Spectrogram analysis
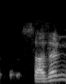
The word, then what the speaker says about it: southern: It's not pronounced like that. Northern. Southern. No. You're not listening to me. It's called southern. Southern. Yes. Okay. So we have northern, northern, and we have southern. Southern. There's no ow.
